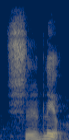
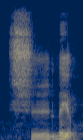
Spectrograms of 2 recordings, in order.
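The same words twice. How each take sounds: The two takes are said the same way.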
